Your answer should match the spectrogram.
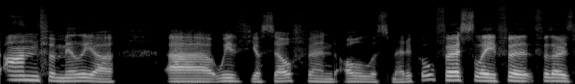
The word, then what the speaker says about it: Eolas: Yeah, pronounced Olus. So, if you if you imagine just drop the E and then olus, that's the easiest way to think about how to say it.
